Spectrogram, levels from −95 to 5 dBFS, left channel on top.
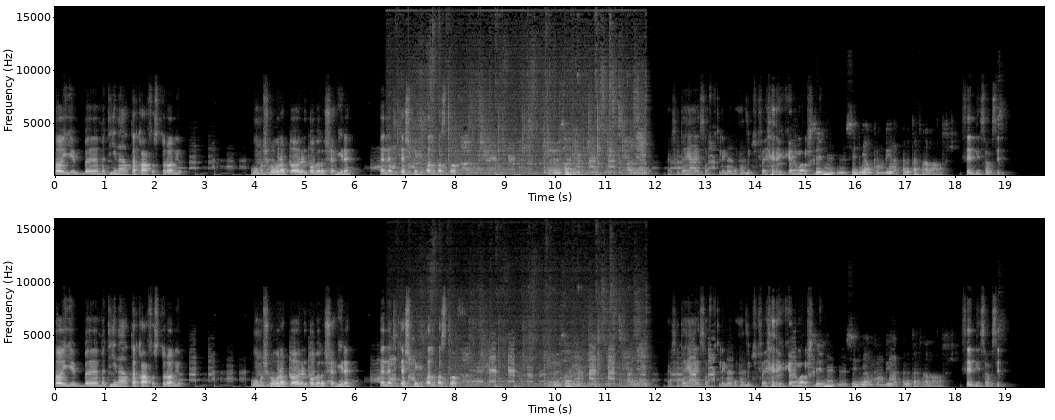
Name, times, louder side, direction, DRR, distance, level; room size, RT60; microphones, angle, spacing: voice 1, 0.0-2.5 3.9-5.9 6.5-8.1 12.3-15.4 18.2-19.0, right 1 dB, 15° right, 0.5 m, -26 dB
sound 1, 1.1-1.9 2.3-3.9 4.3-14.0 14.3-16.9, right 2 dB, 70° right, 0.5 m, -35 dB
voice 2, 4.1-4.5 9.9-10.6 15.2-17.8 18.6-18.9, left 2 dB, 50° left, 0.6 m, -27 dB
sound 2, 6.6-11.8, left 2 dB, 85° left, 1.2 m, -39 dB
13.0 x 7.0 x 2.2 m
head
